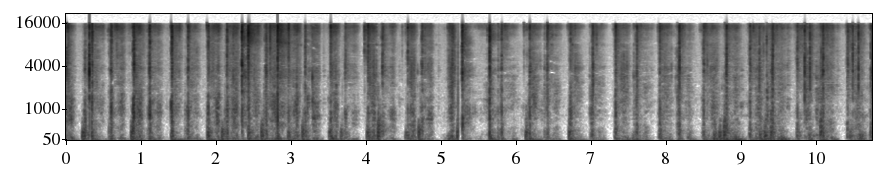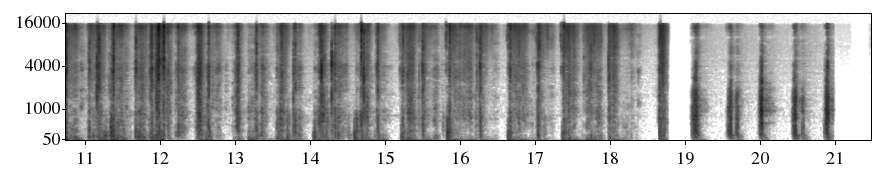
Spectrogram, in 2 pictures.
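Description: Utility knife blade cutting through the glued seam and foam midsole of a Nike Kyrie 1 basketball shoe: a fast run of short, scratchy cutting strokes. Near the end the sounds thin out into a few separate sharp clicks.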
